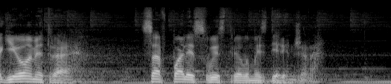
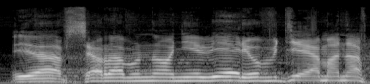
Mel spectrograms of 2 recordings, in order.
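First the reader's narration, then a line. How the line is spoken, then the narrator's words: Moaning. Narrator (Russian): простонал я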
